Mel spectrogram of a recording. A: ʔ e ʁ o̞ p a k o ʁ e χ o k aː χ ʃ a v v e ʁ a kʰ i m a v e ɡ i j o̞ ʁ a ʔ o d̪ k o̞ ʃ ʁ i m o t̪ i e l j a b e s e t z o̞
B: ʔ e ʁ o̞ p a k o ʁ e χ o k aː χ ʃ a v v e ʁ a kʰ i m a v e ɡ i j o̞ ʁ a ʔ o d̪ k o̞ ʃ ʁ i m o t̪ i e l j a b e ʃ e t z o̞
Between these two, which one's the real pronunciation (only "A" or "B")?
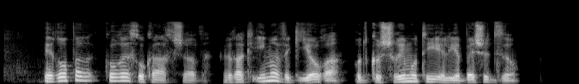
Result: B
